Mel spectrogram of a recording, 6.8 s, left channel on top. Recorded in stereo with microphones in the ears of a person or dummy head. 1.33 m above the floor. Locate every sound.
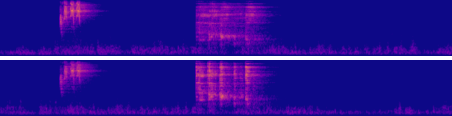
0.9 s a bird: 15° left (ahead or behind), 0.9 m
2.9 s dishes clattering: 80° right, 2 m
